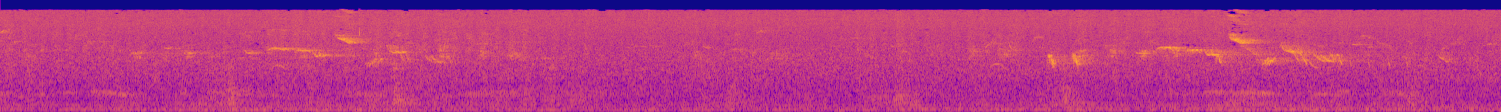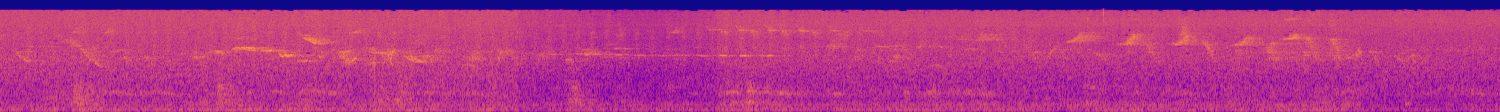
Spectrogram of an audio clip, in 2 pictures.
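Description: Songbirds chirping and calling, many short calls scattered throughout and clustered most densely and loudly about ten to thirteen seconds in, over a steady background hiss.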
